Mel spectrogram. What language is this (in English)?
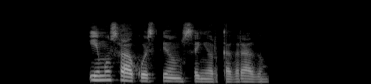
Galician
